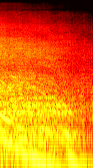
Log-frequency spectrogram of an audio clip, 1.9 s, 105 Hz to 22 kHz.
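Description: Kawasaki Ninja H2 motorcycle engine revving hard, a brief loud roar with falling pitch as the revs drop.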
